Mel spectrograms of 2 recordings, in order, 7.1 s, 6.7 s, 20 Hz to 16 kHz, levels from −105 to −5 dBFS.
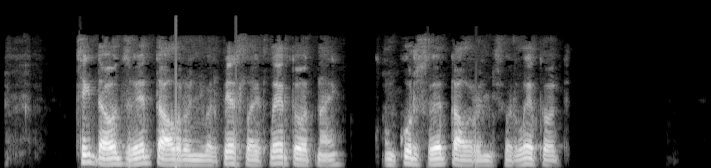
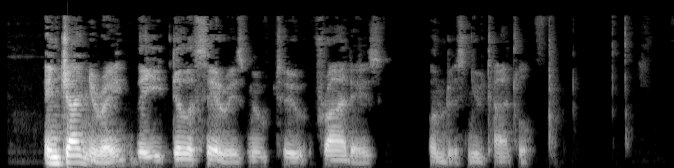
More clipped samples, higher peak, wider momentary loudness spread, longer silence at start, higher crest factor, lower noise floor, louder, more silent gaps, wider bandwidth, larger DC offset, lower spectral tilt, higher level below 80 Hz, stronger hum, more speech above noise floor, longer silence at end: neither; about the same, 0 dBFS vs 0 dBFS; second, 13 LU vs 23 LU; first, 0.8 s vs 0.45 s; about the same, 18 dB vs 20 dB; first, -65 dBFS vs -61 dBFS; about the same, -18 LUFS vs -18 LUFS; about the same, 3.54-3.61 s, 3.67-3.74 s vs 4.09-4.28 s; second, 7.2 kHz vs 11.5 kHz; neither; first, -8 dB/octave vs -6 dB/octave; first, -56 dBFS vs -64 dBFS; neither; first, 48 dB vs 43 dB; about the same, 1.55 s vs 1.5 s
